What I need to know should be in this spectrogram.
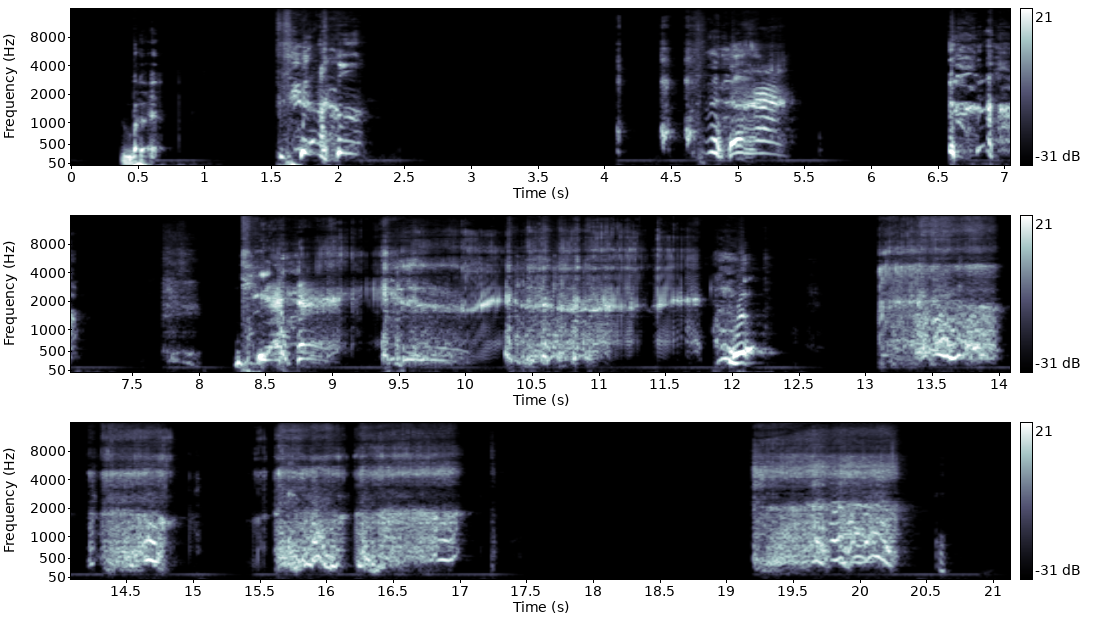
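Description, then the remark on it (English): A long bout of harsh, hacking coughs after swallowing a bug that flew into the mouth comes in loud, irregular bursts separated by short silences, with some throat-clearing and strained breaths between fits. No one speaks. “A bug flew in my mouth, and I swallowed it.”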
